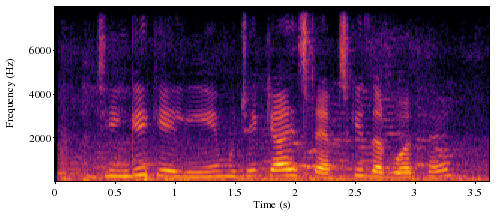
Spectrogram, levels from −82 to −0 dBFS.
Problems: background sounds at intervals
